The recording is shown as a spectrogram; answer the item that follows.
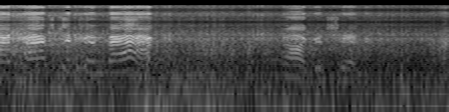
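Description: KTM dirt bike engine revving, its pitch rising and falling several times with the throttle, loudest in the first second and a half and again near three seconds, then easing off.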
